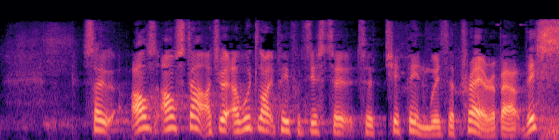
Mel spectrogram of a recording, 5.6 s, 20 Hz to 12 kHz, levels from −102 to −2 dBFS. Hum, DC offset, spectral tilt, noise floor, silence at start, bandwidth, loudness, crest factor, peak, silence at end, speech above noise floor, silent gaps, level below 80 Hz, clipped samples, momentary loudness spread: none; under 0.1%; -4.5 dB/octave; -53 dBFS; 0.85 s; 8 kHz; -25 LUFS; 20 dB; -6 dBFS; 0 s; 29 dB; none; -68 dBFS; under 0.1%; 8 LU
